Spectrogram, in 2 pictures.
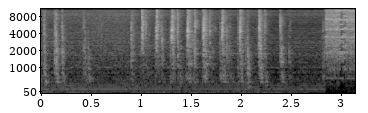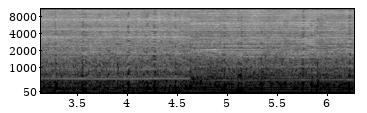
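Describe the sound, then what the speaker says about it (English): A circular saw cuts window sash stock to length for a raw pine log cabin. A rapid series of sharp knocks comes first, then a loud, steady whining cut holds for the last few seconds. "A circular saw slices the sash stock to length."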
